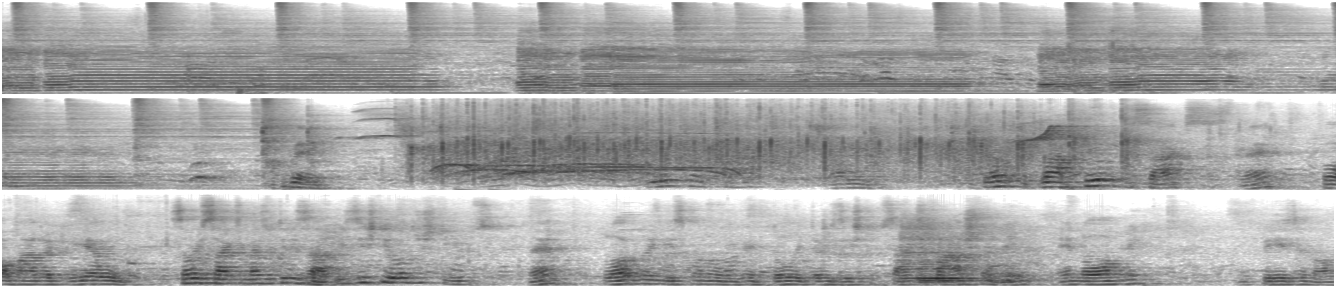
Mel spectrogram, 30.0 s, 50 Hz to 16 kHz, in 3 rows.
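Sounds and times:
baritone saxophone solo: 0.0 - 11.5, 26.7 - 27.9
applause: 12.9 - 18.6.

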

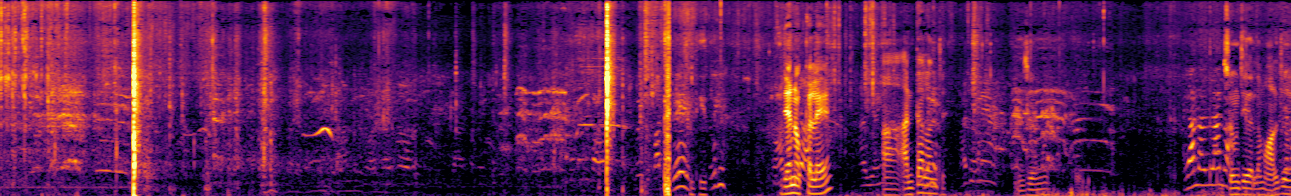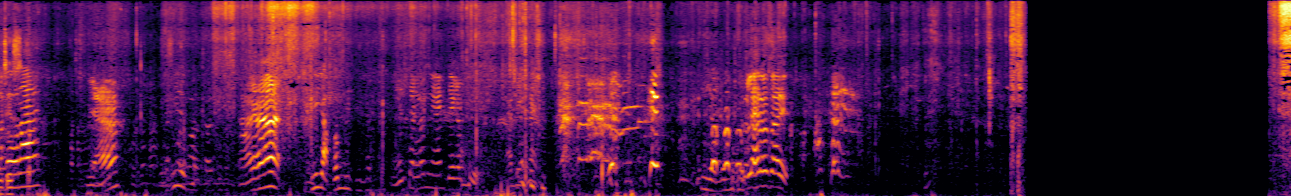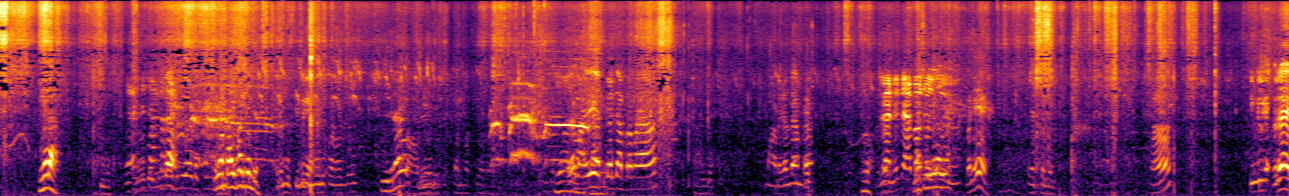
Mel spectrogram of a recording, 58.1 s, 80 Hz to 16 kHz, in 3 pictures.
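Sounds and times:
rooster crowing: 0.4 - 2.2, 7.5 - 9.4, 14.8 - 16.8, 27.7 - 29.3, 41.0 - 43.3, 46.0 - 47.8.

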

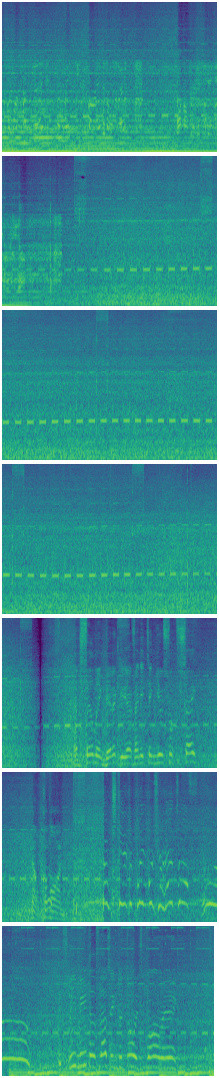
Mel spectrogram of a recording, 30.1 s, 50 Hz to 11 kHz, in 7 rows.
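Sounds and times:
background music: 0.0 - 5.7, 26.0 - 30.0
airflow rush in cockpit: 0.0 - 18.8
variometer beeping rapidly: 5.5 - 25.4, 26.0 - 30.0.

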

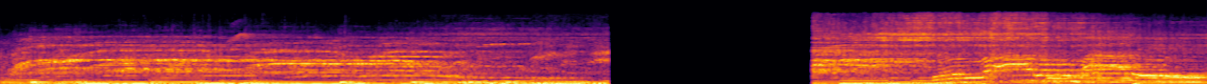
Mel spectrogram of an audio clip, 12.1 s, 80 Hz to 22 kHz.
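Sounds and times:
band holding chords: 8.1 - 12.0.

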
